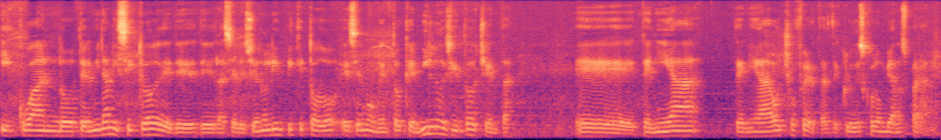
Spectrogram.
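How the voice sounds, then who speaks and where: At a fairly slow pace, a man speaks amid noticeable background noise and audible room echo. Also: medium pitch for a man, ordinary pitch variation. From Colombia, Bogotá. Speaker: retired footballer. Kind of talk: interview. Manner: halting.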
